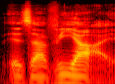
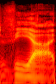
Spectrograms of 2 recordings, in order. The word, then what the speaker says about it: vi: page over there, and that's actually pronounced VI. People don't call it Vi. Well, some people do, but it's generally it's going to be pronounced VI.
